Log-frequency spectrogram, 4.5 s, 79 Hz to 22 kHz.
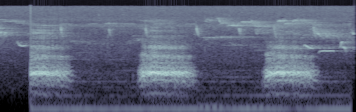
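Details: Bare-throated tiger heron (Tigrisoma mexicanum) in Costa Rica, 2021, gives three deep, hoarse, roaring croaks, each under a second, about every one and a half seconds, over a low steady hum and faint thin whistles from other birds.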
